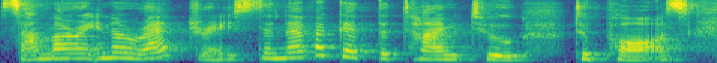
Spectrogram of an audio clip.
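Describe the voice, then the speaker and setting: This woman speaks with a German accent and a high pitch. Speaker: brand identity strategist and retreat leader. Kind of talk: podcast interview. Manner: hesitant, with many fillers and repeated words.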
